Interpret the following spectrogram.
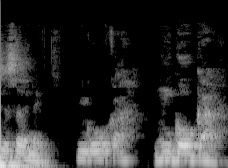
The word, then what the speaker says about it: Ngoka: Ngoka. Ngoka. I almost think of it as Goku. Like it's almost spelled the same way, Goku. Just N in the beginning. Ngoku.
